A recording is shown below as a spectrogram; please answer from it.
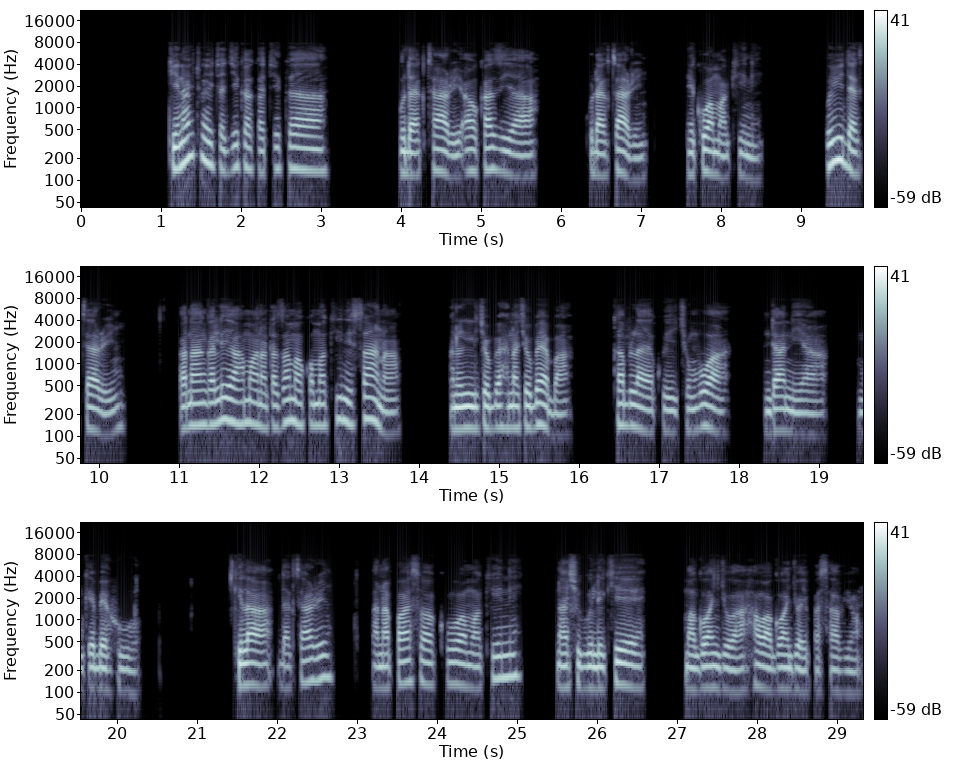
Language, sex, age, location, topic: Swahili, male, 25-35, Kisumu, health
